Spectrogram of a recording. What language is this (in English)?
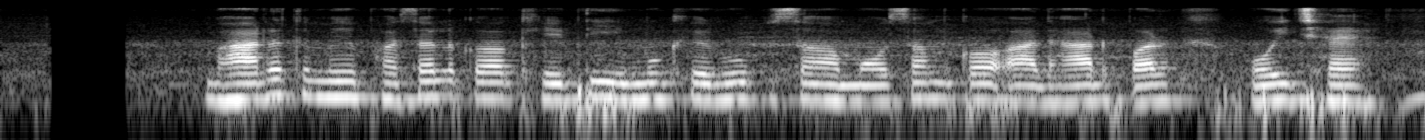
Maithili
